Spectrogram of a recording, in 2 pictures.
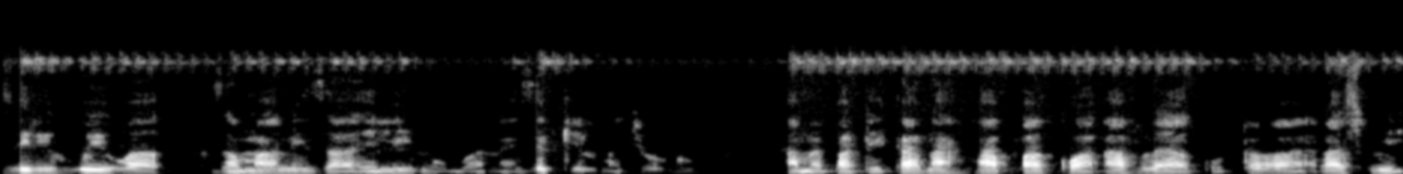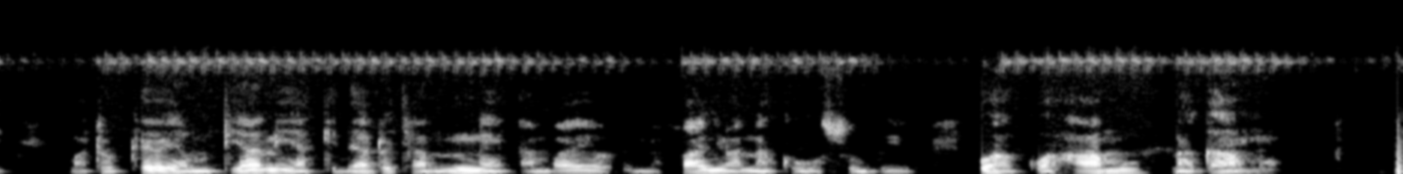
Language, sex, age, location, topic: Swahili, male, 36-49, Wajir, education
